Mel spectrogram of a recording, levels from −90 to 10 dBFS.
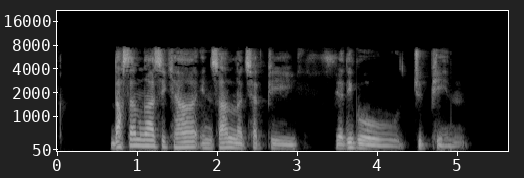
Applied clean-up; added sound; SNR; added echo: neural mask model Resemble Enhance denoiser.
